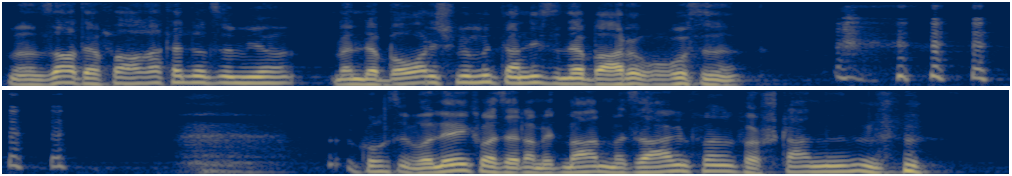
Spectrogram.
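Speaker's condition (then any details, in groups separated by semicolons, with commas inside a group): Parkinson's disease; speech therapy, nine weekly exercise sessions incl. therapeutic boxing, Ping-Pong Parkinson, DBS largely replacing medication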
